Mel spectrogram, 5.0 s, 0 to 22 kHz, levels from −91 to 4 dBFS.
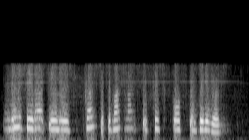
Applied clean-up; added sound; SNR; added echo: neural separator model SepFormer WHAMR!.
